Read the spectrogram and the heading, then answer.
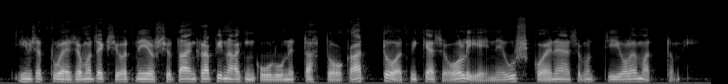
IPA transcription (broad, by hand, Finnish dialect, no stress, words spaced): ihmiset tuleː semːoteks jo et ne jos jotɑiŋ krɑpinɑːkiŋ kuːluː net tɑhtoː kɑtːoː et mikæ se oliˑ ei neˑ usko enæː semːotːiː olemɑtːomiː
